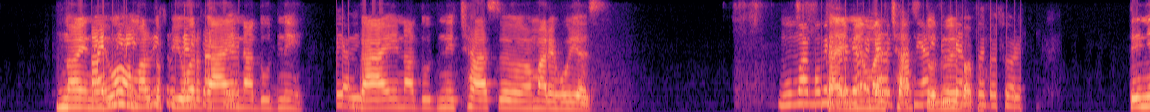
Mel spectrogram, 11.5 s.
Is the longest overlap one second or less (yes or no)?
no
